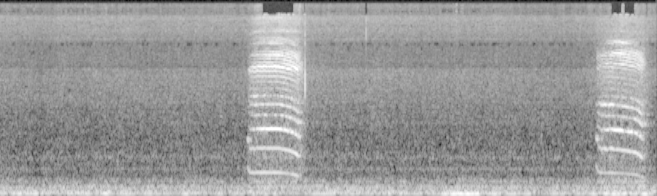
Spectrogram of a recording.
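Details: At night, the rescued house cat Unagi gives two clear meows roughly four seconds apart, each bright and harmonic with a falling tail, against a quiet background of low indoor hum.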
